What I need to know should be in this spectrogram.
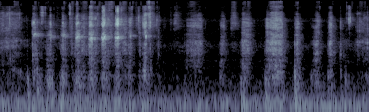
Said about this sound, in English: then I'll just use my scissors to trim it.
